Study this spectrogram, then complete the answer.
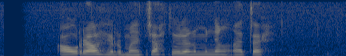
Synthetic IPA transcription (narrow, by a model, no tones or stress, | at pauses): ʔawɾɛlɦɛrmaɲt͡ʃahd̪̥o̤lanməɲəŋat͡ʃɛh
